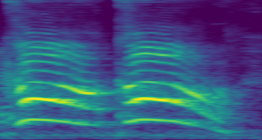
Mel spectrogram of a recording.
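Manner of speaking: high, loud bird-like caw; silly cawing. Acted. Silly worker finishing up a case, high cawing. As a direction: squawk out two silly caws. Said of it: "I'm a little silly".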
